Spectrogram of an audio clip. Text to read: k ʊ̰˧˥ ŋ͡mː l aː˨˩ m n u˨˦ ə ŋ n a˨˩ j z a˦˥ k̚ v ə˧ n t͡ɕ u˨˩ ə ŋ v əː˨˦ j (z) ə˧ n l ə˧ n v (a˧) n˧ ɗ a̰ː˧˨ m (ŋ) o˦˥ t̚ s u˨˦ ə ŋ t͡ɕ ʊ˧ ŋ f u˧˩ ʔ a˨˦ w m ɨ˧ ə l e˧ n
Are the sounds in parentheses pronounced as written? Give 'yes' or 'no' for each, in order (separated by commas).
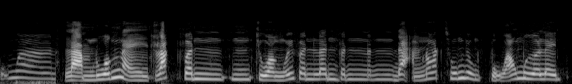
no, no, no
